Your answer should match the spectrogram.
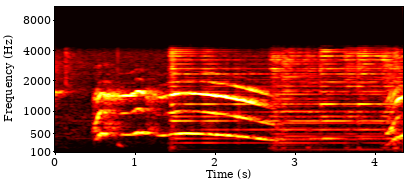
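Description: Acoustic guitar strummed as a slow lullaby, with a voice singing one long note that slides down in pitch. A strum rings out about one and a half seconds in, and lower notes ring near the end.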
